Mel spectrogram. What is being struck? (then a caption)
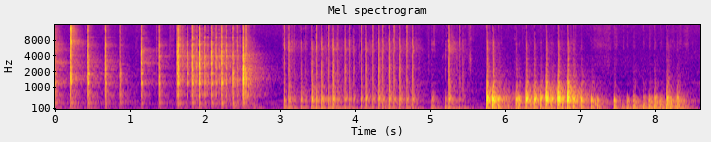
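Double pane glass window. A double pane glass window is tapped, producing short, dry, dull taps with a low-mid tone that die away almost instantly. The taps start out evenly spaced, then turn into faster, denser bursts of rapid tapping that grow slightly louder toward the end.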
